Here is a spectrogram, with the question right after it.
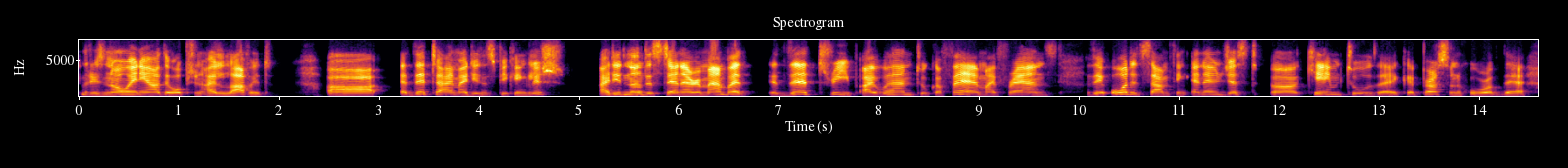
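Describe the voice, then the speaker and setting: A woman with a Russian accent, medium in pitch, bright and sharp in tone, with fairly even intonation over a quiet background. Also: moderate pace. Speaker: career coach. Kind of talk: webinar talk.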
